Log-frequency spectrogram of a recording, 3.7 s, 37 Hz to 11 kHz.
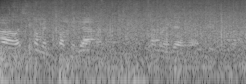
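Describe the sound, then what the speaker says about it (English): Heavy rain patters steadily on surfaces during a night film shoot, a dense, even hiss throughout while someone speaks briefly over it. "the consensus is this rain will last 10 minutes"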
